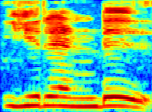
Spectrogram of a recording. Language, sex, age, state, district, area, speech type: Tamil, female, 18-30, Tamil Nadu, Tirupattur, urban, read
